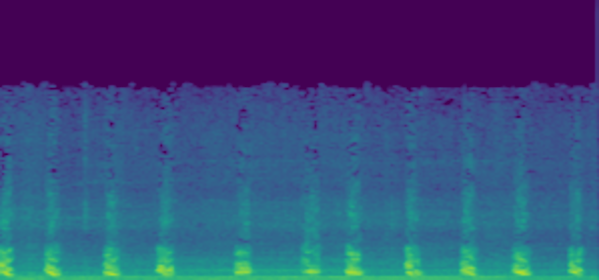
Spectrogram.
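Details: A boxer dog barks at a lawn mower: short, sharp bursts about twice a second over the steady drone of the engine.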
